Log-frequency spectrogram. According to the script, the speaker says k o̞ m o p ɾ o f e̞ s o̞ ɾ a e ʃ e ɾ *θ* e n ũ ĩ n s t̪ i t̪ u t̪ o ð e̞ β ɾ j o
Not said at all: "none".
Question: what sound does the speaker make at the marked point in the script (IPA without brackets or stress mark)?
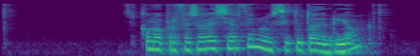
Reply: θ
